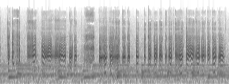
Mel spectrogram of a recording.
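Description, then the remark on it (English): A child from Maui, Hawaii imitates a dolphin with rapid, high-pitched squeaky chattering and clicking bursts, fairly loud, continuing in quick uneven pulses for several seconds with no other talk. “that was dolphinitely the best dolphin impression I've ever heard.”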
